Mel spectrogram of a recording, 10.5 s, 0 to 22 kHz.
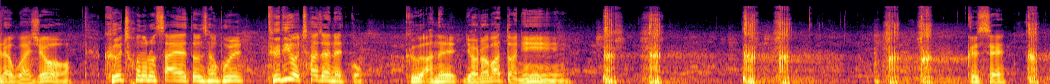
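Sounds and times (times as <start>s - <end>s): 
speech: 0.0s - 6.6s, 9.7s - 10.3s
pig oinking and grunting: 6.0s - 6.8s, 7.4s - 10.4s.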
